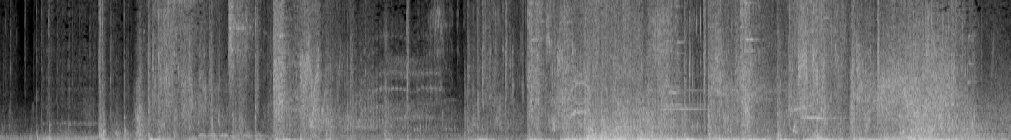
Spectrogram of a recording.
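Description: Magic blasts crackle and roar loudly during a fight.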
